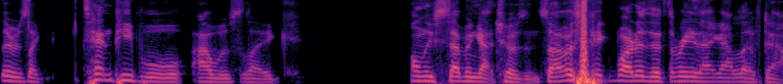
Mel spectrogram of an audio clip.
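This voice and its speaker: A man talks in an animated tone at a fairly quick pace, his pitch fairly high with ordinary variation. His loudness swings widely. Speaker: podcast host. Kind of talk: casual monologue.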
